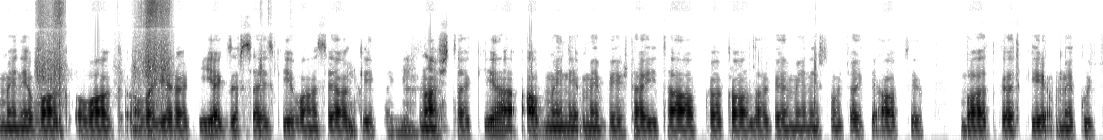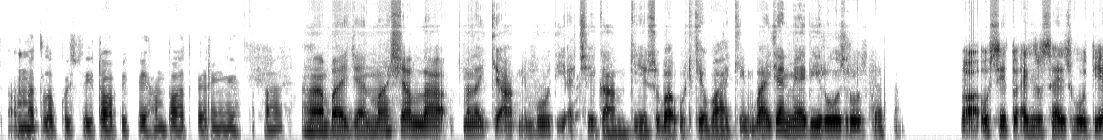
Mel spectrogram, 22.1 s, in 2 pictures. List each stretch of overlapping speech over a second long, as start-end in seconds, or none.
none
